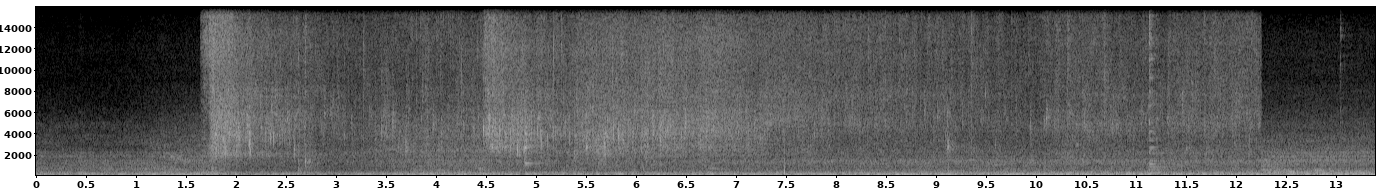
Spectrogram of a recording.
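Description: Continuous sizzle of potatoes frying, rising and falling in intensity, with stirring noises and a steady background hiss, close and fairly loud, no talking.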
